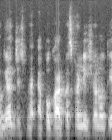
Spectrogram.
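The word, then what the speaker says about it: apocarpous: अगर ये फ्री है तो इसको बोलते हैं हम, इस कंडीशन को बोलते हैं हम एपोकार्पस। एपोकार्पस। और अगर ये हमारे पास फ्यूज्ड है तो सिनकार्पस। दोबारा प्रोनाउंस करना मेरे साथ, दो टर्म्स है, एपोकार्पस, सिनकार्पस।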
